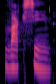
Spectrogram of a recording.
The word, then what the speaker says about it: vaccine: know in the comments in British English the word would be pronounced vaccine and again the a is pronounced like an ah vaccine in American English it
